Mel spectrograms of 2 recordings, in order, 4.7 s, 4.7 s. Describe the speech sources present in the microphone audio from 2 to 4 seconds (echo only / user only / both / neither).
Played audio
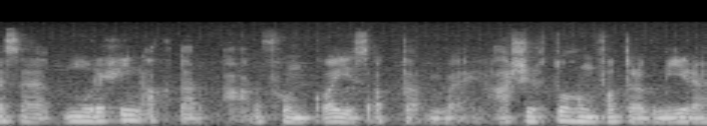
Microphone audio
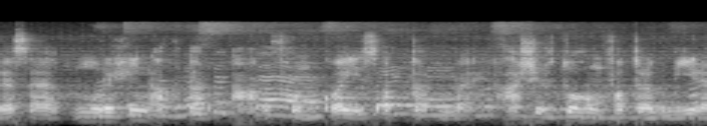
both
